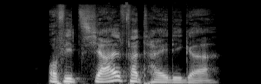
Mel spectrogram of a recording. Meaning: public defender (court-appointed attorney for the defense)
- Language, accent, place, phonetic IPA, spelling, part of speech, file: German, Germany, Berlin, [ɔfiˈt͡si̯aːlfɛɐ̯ˌtaɪ̯dɪɡɐ], Offizialverteidiger, noun, De-Offizialverteidiger.ogg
